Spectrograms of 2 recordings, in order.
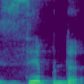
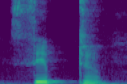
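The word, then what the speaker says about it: shaped: एच ए पीई से लेकिन उसमें हम लगा दिए डी तो ये सेप्ड ऐसा नहीं होकर ये हो जाएगा सेप्ट जैसे डब्लू आर ए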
